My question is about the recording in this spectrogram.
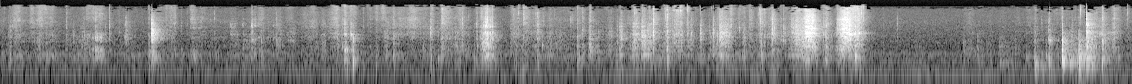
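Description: Cardboard packaging handled by hand: box flaps pulled open and a packed inner box slid out, making irregular rubbing and scraping with a few sharper knocks. The loudest is a quick run of scrapes about ten seconds in.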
